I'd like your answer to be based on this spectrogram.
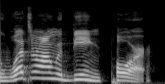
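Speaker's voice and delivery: loud, emphatic telling-off, slow then punchy; going off on child. Retold or imitated. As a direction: re-enact an indignant scolding of a child. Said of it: "went off on Anna".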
